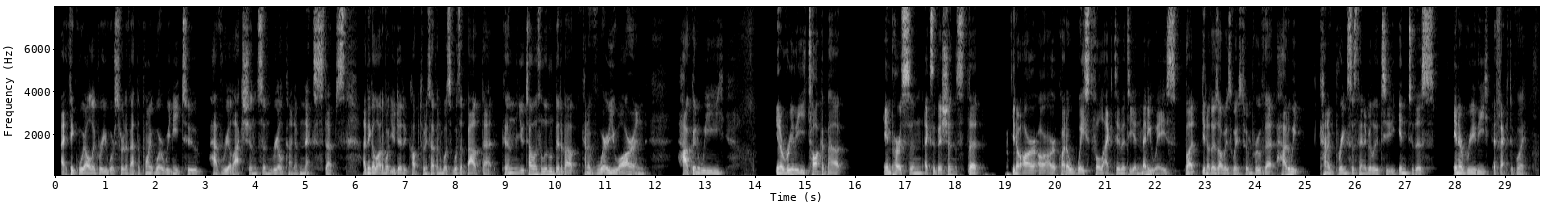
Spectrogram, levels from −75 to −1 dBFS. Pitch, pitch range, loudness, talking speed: 95 Hz, 90-105 Hz, -23 LUFS, 205 wpm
